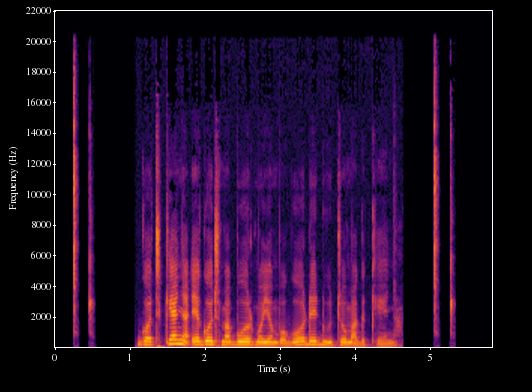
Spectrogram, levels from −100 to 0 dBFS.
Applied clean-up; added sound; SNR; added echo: none; none; none; none.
